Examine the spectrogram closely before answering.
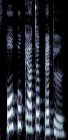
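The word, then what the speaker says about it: Popocatépetl: Father, I know how to pronounce it. It is Popo Cata Petal.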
